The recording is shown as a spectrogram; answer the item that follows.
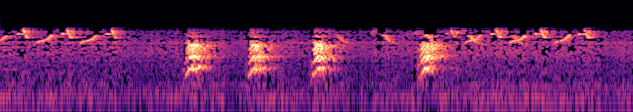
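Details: Outdoor dog barking while left outside in Mecklenburg, recorded by a fixed camera; four loud, evenly spaced barks roughly half a second to a second apart, with bright chirping birds throughout.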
